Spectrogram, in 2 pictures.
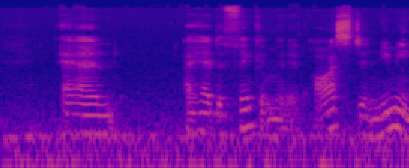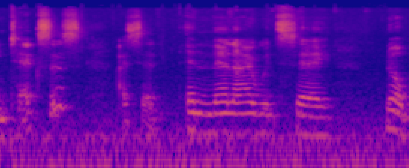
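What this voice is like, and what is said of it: Boston accent. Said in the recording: “my accent ... I'm from Boston”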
